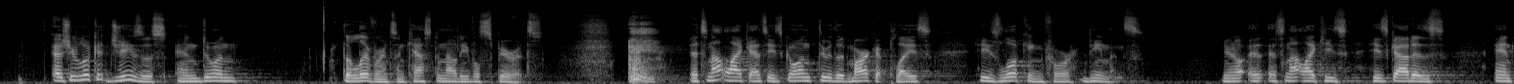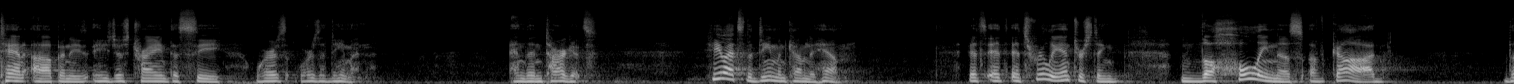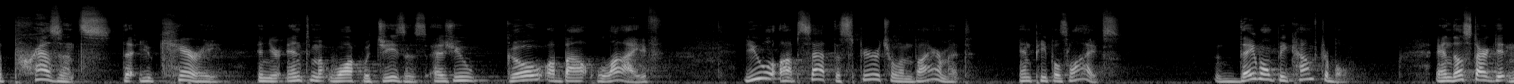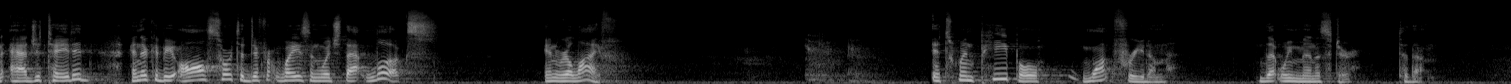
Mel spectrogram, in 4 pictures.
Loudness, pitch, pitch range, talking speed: -25 LUFS, 150 Hz, 130-170 Hz, 125 wpm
